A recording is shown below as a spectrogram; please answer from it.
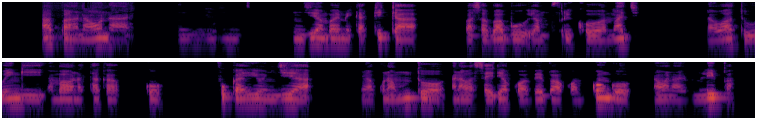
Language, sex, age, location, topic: Swahili, male, 18-24, Wajir, health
